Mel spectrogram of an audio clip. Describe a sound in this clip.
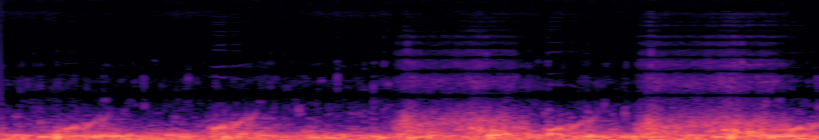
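Air bubbles gurgle underwater.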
